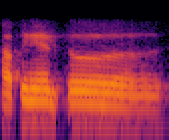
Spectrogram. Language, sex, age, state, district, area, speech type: Bodo, male, 45-60, Assam, Chirang, rural, conversation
